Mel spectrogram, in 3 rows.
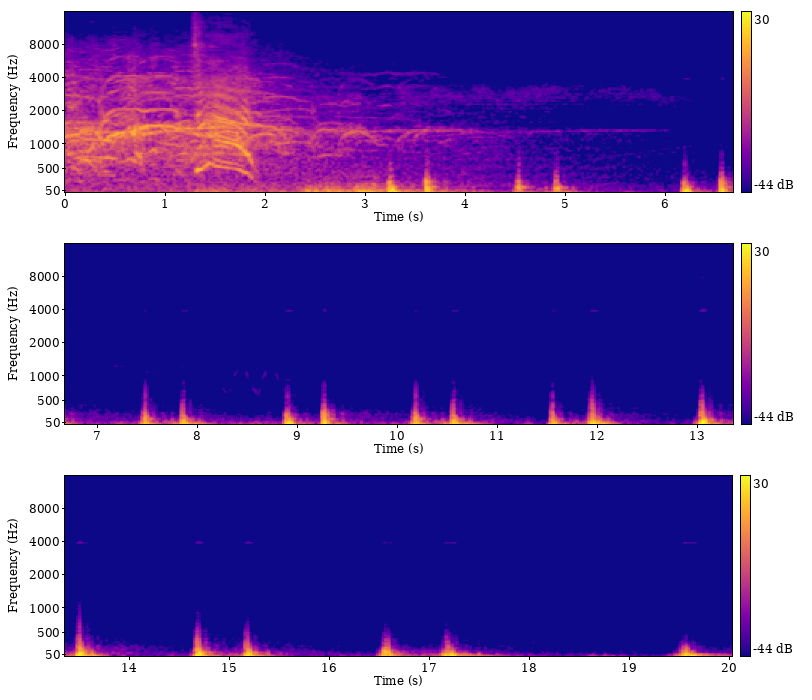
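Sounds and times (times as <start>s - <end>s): heartbeat thumps: 2.9s - 3.8s, 4.5s - 5.2s, 6.2s - 6.8s, 7.4s - 8.1s, 8.9s - 9.5s, 10.1s - 10.8s, 11.5s - 12.2s, 13.0s - 13.8s, 14.6s - 15.4s, 16.5s - 17.4s.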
